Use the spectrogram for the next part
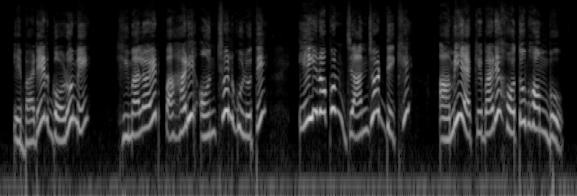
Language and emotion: Bengali, surprised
